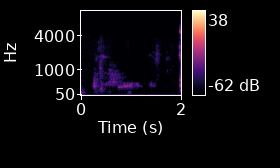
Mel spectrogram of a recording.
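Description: Near silence: video-call room tone, with one faint, brief low sound in the first second.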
